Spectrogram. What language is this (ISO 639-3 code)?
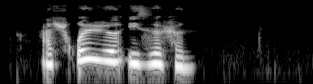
abk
